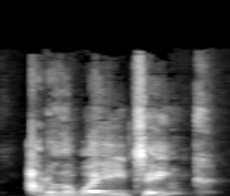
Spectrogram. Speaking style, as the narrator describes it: he shouted

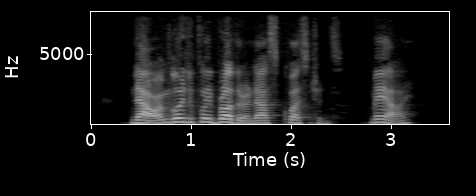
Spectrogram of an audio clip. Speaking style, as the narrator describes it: Laurie say gravely

